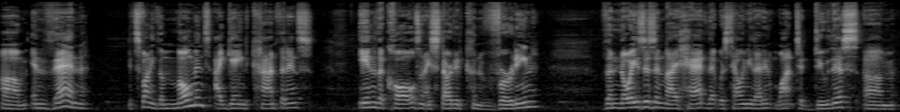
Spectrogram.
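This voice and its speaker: Brief: male guest from western New York, candid storyteller, slightly raised pitch, chatty asides. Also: takes it slowly, fairly bright tone. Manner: candid, anecdotal storytelling with frequent "right?" asides. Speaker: guest, real estate business leader. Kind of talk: podcast interview storytelling.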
